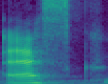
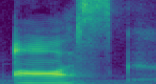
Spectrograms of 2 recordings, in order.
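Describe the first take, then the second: First: The vowel sounds like 'eh' in bed. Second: The vowel sounds like 'ah' in father. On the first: The speaker calls it wrong. "Not एस्क" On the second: The speaker calls it right. "It's आस्क"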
